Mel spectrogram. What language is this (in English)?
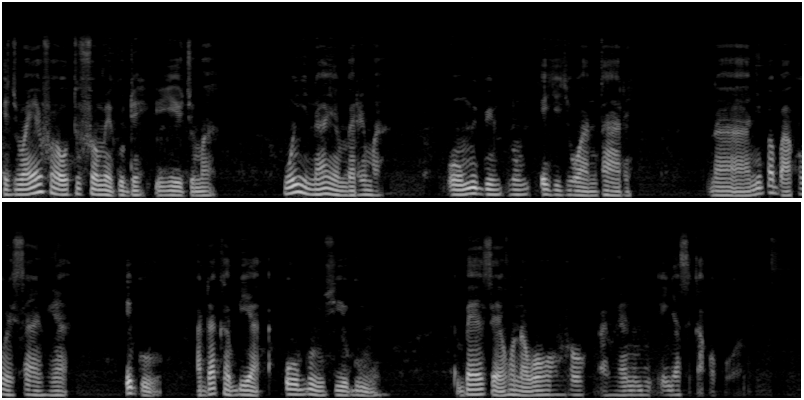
Akan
